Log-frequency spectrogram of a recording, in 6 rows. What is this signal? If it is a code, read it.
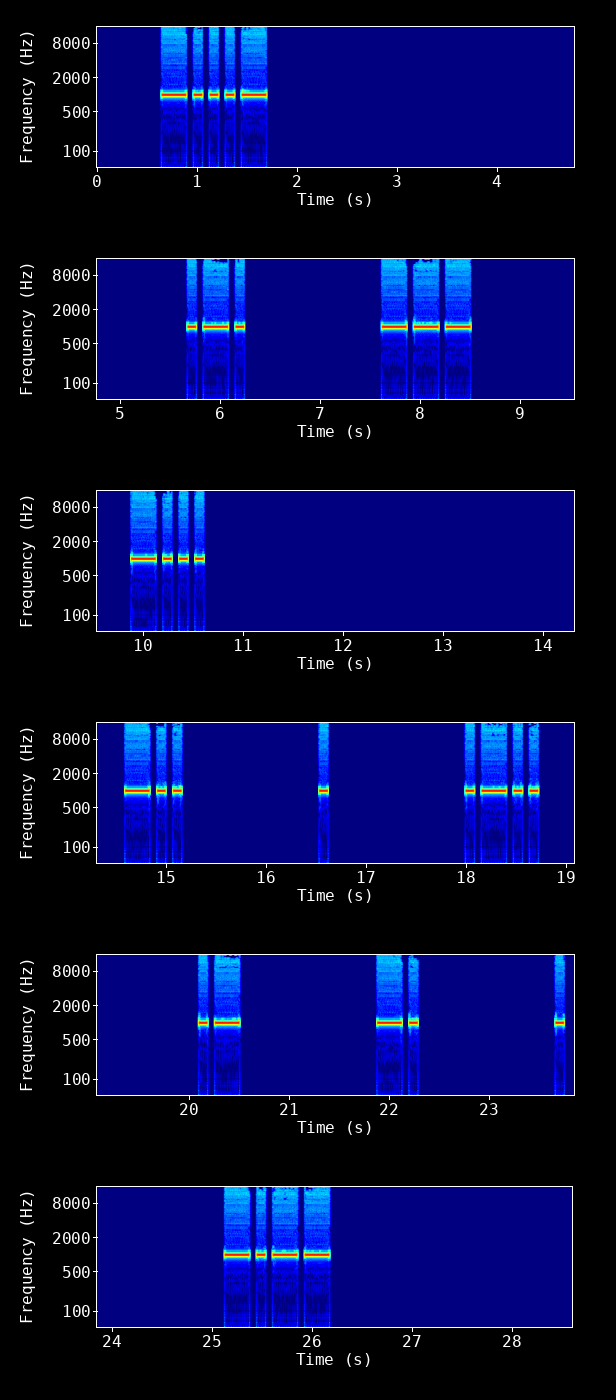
Morse code, heard as a keyed tone, about 15 wpm, spaced as for 5 wpm, 1000 Hz. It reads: <BT> ROB DELANEY
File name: qotdfiles / 5wpm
